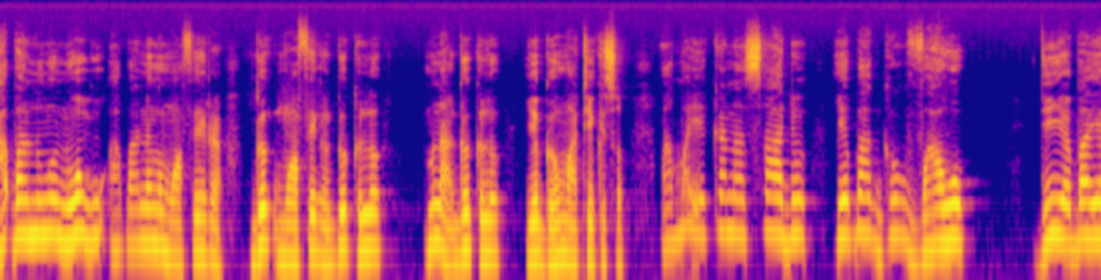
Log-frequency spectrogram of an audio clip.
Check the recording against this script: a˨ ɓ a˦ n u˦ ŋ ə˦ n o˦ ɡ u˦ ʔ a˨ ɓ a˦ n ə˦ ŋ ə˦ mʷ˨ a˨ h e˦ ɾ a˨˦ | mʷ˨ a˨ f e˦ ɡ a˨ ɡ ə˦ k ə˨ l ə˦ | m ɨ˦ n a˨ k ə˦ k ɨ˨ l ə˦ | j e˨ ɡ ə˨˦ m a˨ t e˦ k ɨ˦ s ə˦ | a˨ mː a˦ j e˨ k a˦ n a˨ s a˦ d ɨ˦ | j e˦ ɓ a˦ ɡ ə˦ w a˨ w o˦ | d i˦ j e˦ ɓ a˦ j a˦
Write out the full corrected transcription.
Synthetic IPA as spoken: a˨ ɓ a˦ n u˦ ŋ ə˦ n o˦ ɡ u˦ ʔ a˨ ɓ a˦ n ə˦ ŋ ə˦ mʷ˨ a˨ f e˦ ɾ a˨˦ | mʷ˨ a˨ f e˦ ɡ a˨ ɡ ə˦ k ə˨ l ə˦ | m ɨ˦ n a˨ ɡ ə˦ k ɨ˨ l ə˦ | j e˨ ɡ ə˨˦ m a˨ t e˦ k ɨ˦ s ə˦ | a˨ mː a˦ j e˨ k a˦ n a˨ s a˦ d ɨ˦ | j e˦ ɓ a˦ ɡ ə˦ v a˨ w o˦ | d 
